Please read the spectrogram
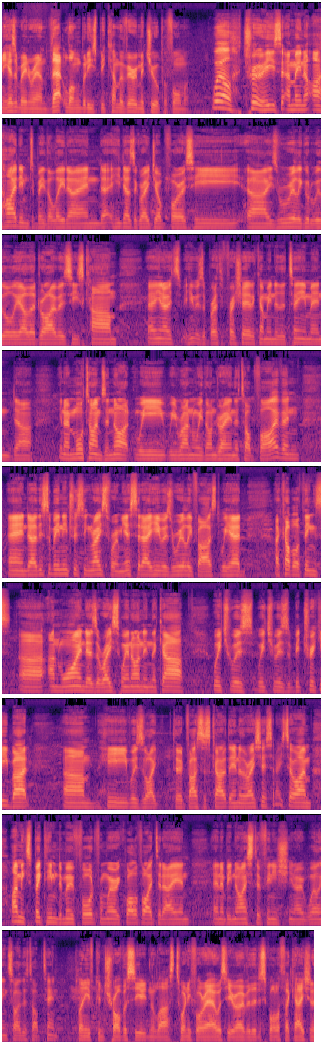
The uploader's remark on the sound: live from the Newcastle 500!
